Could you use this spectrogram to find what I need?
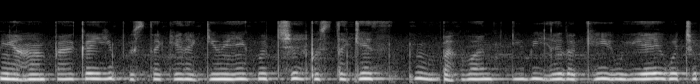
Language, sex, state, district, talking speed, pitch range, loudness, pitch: Hindi, female, Uttar Pradesh, Gorakhpur, 180 wpm, 240-255 Hz, -15 LUFS, 245 Hz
